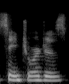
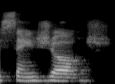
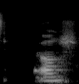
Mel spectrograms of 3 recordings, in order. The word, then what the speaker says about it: St-Georges: Like I just choose that because in French we say Saint Georges and it doesn't have an S sound at the end. It's just Saint Georges.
